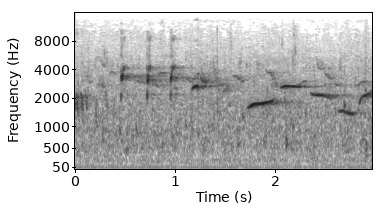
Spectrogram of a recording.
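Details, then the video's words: Soft White-rumped shama song for training other birds: thin, clear whistles, some short and separate, others longer and level, heard against a quiet background hiss. "Kicauan Murai Batu"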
